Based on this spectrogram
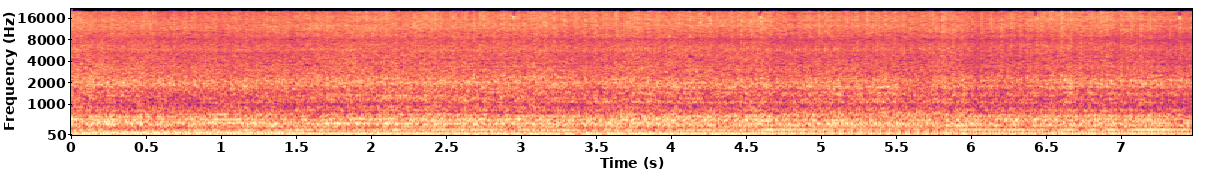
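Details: First fire-up of a junkyard 351W turbo V8 in a 1967 Mustang with new headers and wastegate, exhaust out by the fender; loud deep uneven lumpy beat with rev blips; runs but definitely needs a tune.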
